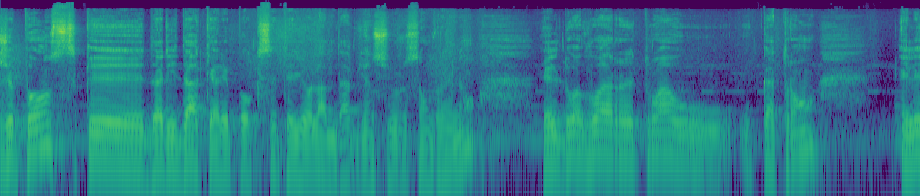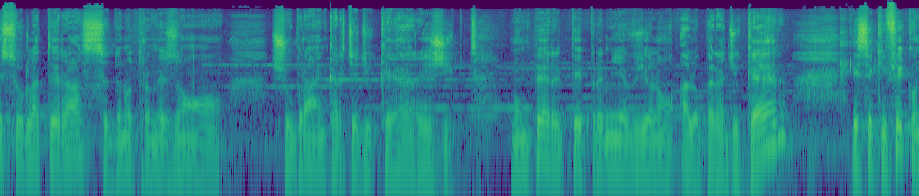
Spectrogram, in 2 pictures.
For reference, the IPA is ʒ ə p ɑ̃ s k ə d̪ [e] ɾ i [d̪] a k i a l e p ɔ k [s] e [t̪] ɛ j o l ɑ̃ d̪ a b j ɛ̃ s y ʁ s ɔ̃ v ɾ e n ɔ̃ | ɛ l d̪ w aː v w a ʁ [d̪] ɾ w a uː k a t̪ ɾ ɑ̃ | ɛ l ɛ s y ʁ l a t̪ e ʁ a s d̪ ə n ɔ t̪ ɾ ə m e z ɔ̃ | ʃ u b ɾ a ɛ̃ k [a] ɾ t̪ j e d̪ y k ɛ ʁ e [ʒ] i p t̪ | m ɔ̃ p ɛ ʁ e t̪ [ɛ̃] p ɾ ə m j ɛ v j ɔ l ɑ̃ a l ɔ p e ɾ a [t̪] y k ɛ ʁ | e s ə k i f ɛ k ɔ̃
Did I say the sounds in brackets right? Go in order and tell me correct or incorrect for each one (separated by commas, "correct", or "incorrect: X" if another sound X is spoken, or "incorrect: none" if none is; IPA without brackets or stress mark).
incorrect: a, correct, correct, correct, incorrect: t̪, correct, correct, incorrect: ɛ, incorrect: d̪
